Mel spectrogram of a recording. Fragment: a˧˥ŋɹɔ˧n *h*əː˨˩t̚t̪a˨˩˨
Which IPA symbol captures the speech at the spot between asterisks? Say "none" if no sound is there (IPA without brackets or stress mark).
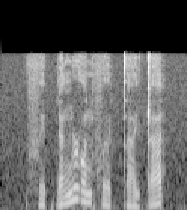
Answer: f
